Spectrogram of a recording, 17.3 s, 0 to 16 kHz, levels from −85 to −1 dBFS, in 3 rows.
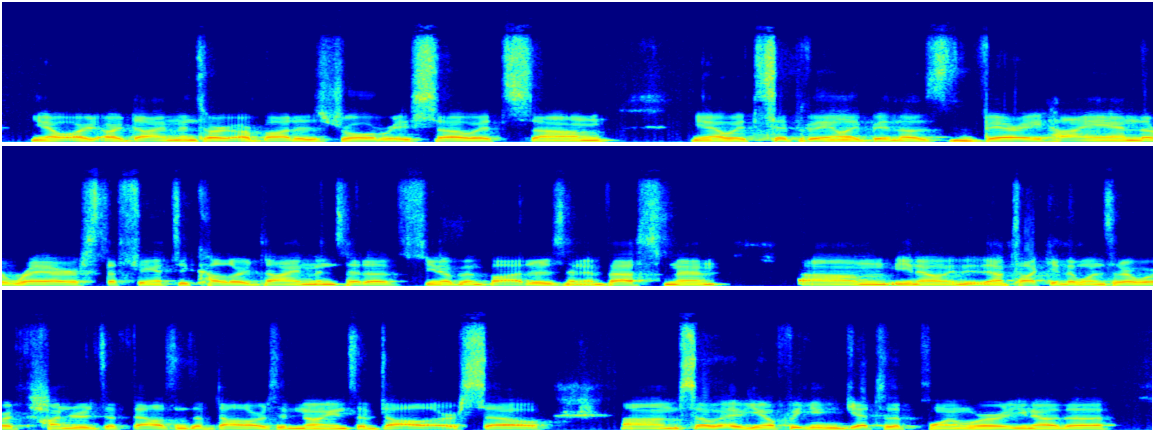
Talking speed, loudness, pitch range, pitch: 260 wpm, -25 LUFS, 115-125 Hz, 115 Hz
